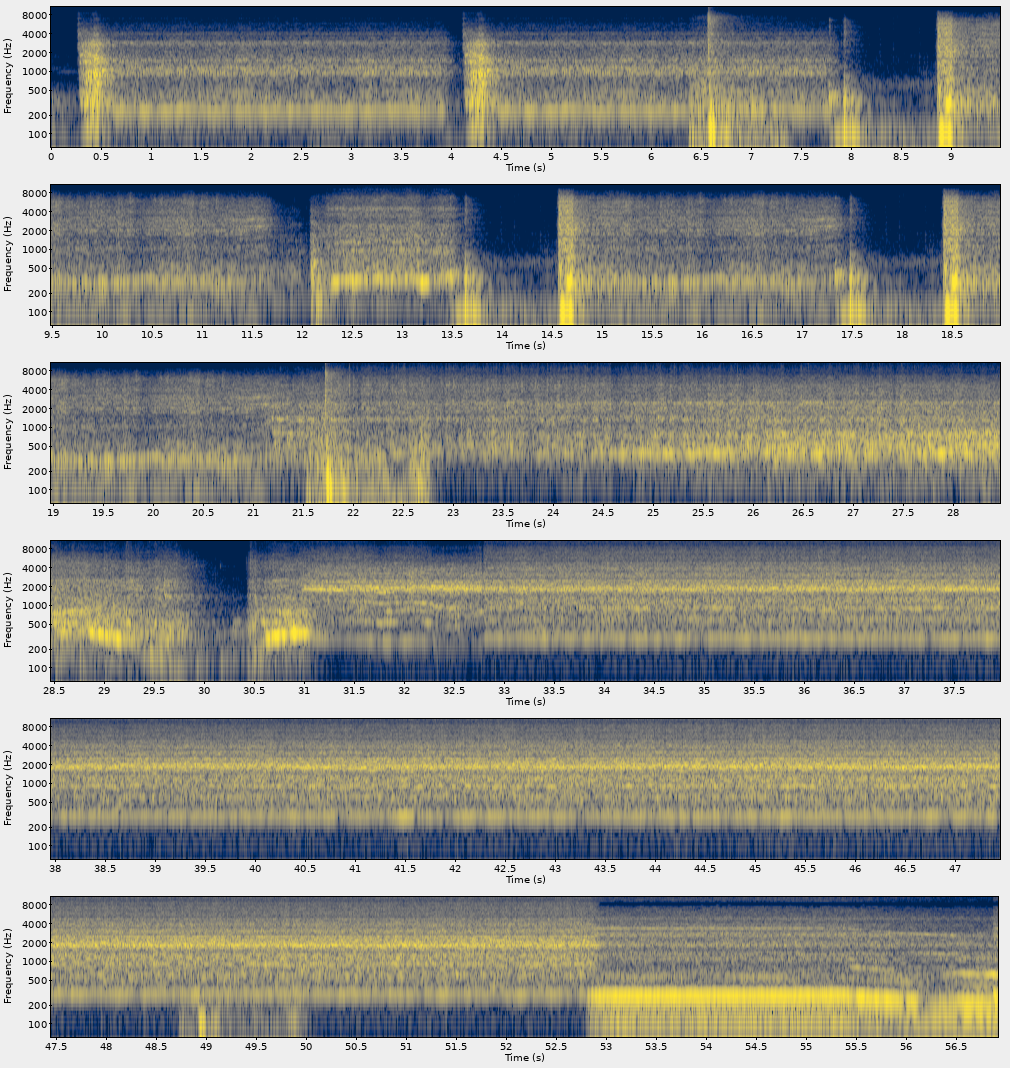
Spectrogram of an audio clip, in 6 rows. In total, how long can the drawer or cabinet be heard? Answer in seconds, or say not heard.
4 s.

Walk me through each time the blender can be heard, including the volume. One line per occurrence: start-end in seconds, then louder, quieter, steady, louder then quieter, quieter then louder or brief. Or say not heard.
0.0-56.8 louder.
